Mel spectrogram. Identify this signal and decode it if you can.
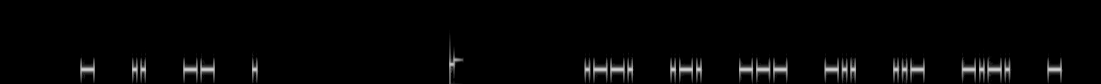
Morse code, heard as a keyed tone, about 28 wpm, spaced as for 16 wpm, 700 Hz. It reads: TIME PRODUCT
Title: 3x Character Spacing - Top 500 Words - 28wpm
